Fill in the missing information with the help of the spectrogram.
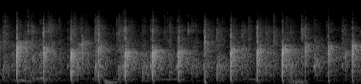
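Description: An audience applauds steadily, the claps landing in a brisk, fairly even rhythm over a bright, dense patter of hands. The applause stays at a moderate level throughout, with no voices.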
